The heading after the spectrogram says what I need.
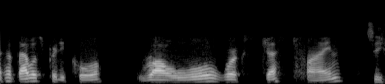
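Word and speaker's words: Raúl: aka raoul the third my name is sometimes difficult for some people to pronounce because it means that you have to roll your r's and that's done by rolling your tongue towards the front of your mouth like this if you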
